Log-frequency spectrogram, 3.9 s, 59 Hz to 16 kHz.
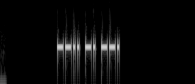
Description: Morse code, heard as a keyed tone, about 32 wpm, 700 Hz. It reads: ZNG
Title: USA Call Sign Postfixes - 3 Letters 30wpm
